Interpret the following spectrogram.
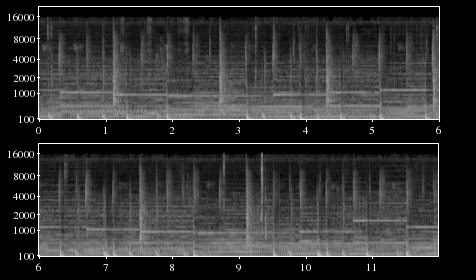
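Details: Gentle plucked instrumental music with steady sustained notes fills the recording, and no animal sounds are present.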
